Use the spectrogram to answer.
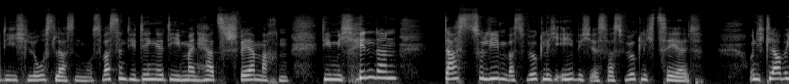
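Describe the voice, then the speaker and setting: A woman's voice: fairly high pitch, a little mellow, no echo. Woman preaching a reflective sermon. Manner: reflective, asks questions and answers them.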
